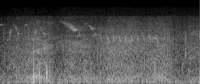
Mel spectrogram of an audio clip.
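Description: Rustling handling noise as a small plastic product packet is picked up and handled, starting a moment in and continuing steadily.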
